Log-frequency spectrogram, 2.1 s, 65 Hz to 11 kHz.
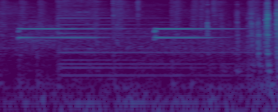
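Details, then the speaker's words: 2004 Subaru Forester, key on with engine off after installing a rebuilt fuel pump assembly (new pump and sending unit) and about a gallon of fresh gas: a steady electric hum and whine for a couple of seconds, normal fuel pump priming. "stick the key in. I hear the fuel pump. We're gonna cycle the fuel pump a couple of times."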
